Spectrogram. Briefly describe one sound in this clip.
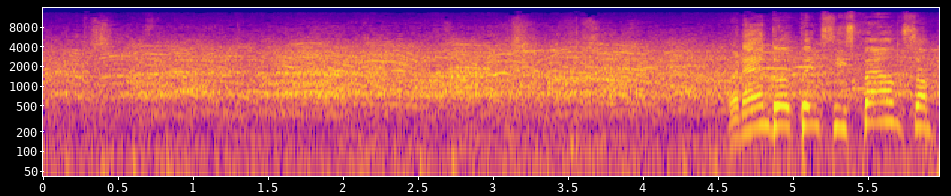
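A crowd murmurs and cheers in a large arena.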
